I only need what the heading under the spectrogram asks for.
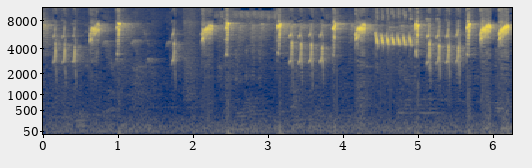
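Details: Energetic brown-throated sunbird (konin) lure song for prompting other sunbirds to sing: a dense stream of sharp high chips, piercing downslurs and a fast even trill near the end, delivered almost without pause.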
